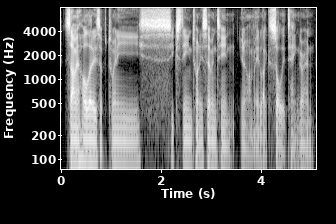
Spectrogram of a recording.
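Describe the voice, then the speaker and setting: A man's voice: extremely low pitch, little pitch movement, normal speed, vocal fry, clean tone, no echo, clean studio sound. A young man from Colombia, a native Spanish speaker, telling his story casually in an interview with laid-back, slangy Australian-style phrasing. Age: young adult. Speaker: podcast guest, geologist.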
